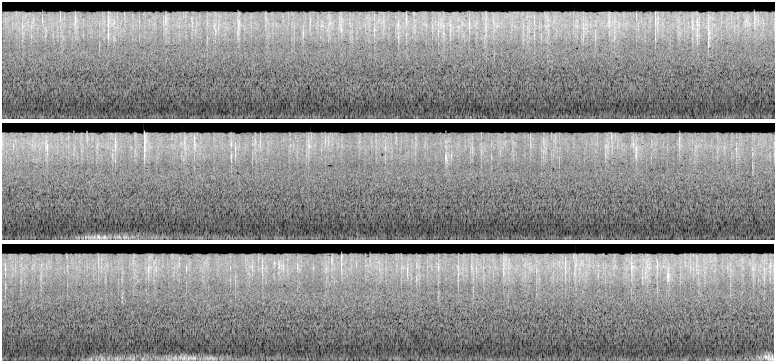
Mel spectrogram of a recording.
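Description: Steady rain falling, a constant hiss, with low rumbles of distant thunder rolling in twice.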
